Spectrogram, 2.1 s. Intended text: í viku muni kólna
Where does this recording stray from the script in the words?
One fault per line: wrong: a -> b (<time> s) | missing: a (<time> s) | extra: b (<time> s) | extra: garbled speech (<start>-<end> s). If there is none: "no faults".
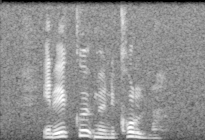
no faults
